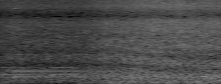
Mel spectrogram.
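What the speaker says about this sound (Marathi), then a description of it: "नदीच्या पाण्याला खूप फोर्स सुद्धा आहे" A Konkan river swollen by a cloudburst flood rushes strongly past near the Chinchghar bridge, a dense continuous roar of moving water mixed with wind buffeting, steady and fairly loud with no talking.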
